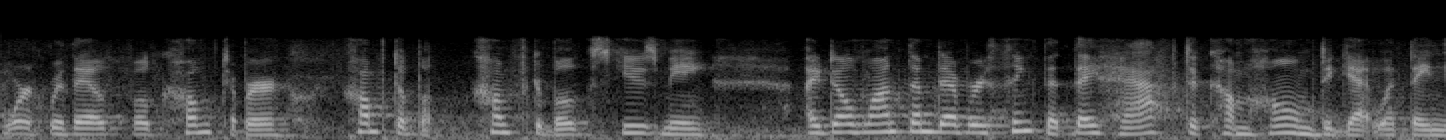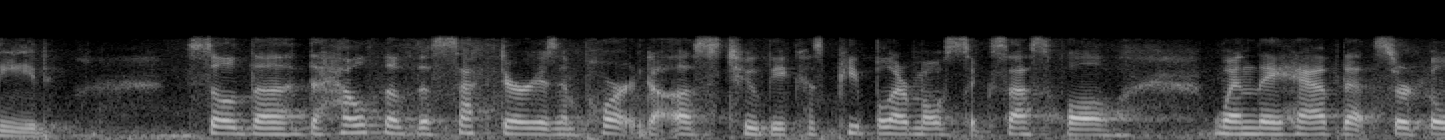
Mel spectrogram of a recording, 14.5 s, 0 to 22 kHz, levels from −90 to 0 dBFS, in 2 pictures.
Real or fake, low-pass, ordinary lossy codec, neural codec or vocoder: fake; 7.2 kHz; Opus, 32 kbps; codec, 16 kHz, 2 kbps, X-Codec, HuBERT features, trained on LibriSpeech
